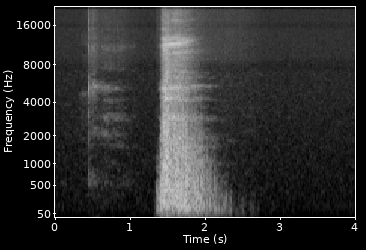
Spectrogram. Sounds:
Sigh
